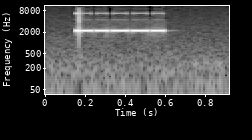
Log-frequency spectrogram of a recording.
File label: Five Beeps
